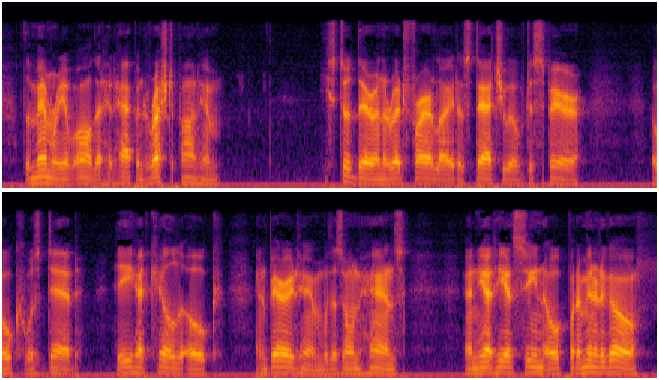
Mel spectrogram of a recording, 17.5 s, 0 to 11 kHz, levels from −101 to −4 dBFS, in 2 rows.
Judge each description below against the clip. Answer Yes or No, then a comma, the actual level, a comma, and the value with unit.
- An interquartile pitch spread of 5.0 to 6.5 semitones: No, average, 2.7 semitones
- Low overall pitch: Yes, very low, 95 Hz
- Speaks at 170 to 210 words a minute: No, average, 155 wpm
